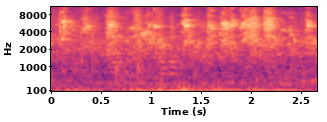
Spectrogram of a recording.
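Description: Cockatiels squawk and chirp continuously in a breeding aviary, a busy chorus of overlapping shrill calls close by.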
